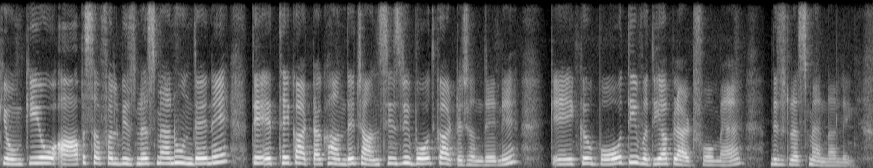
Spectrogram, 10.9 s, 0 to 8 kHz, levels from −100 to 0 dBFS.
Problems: none marked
